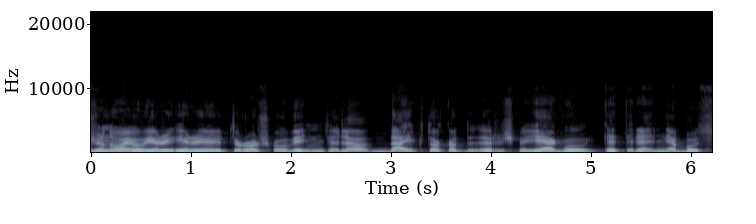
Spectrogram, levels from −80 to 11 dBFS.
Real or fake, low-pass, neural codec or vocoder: real; 10.8 kHz; none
